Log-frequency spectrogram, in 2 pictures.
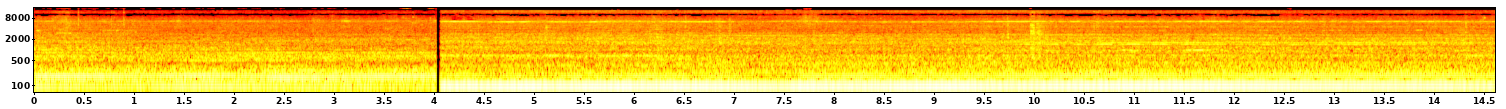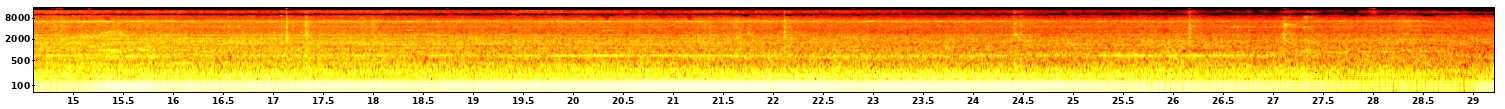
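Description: Caterpillar D9T bulldozer's C18 diesel engine running under load with a steady deep hum, which gets louder about four seconds in and holds.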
